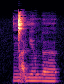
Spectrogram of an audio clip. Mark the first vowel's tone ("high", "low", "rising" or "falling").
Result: high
